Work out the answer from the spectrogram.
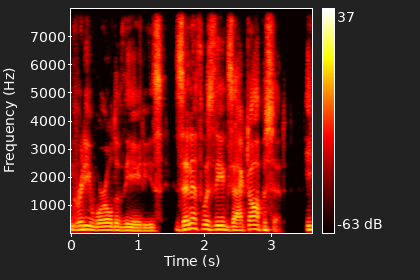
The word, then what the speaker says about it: Zenith: is a British character, I'm going to use British pronunciation, so it's Zenith, not Zenith. Hope that's not too confusing for everybody, but it's kind of a tomato-tomato thing.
